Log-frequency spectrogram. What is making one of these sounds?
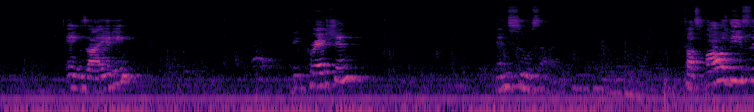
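A woman speaks in bursts into a microphone, heard over loudspeakers in an echoing room.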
